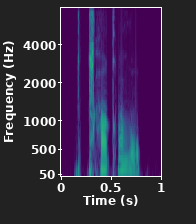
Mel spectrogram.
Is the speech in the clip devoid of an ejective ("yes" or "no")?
no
